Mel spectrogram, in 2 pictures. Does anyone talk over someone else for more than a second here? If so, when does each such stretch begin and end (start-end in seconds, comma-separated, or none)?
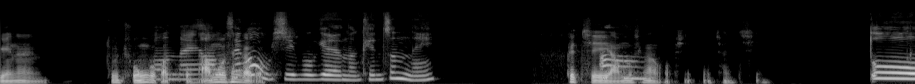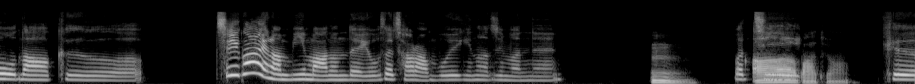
1.5-3.0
